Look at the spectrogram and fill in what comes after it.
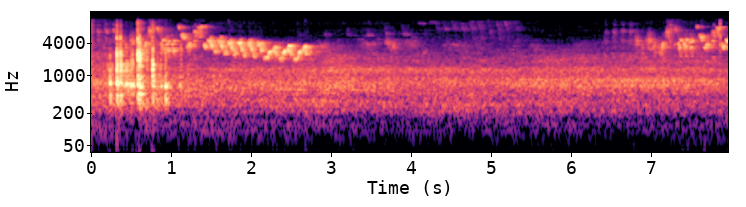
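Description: A small bird gives a rapid run of high chirps, falling slightly in pitch and lasting about a second and a half, over steady outdoor background noise. A few brief rustles of dry nest twigs come near the start.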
